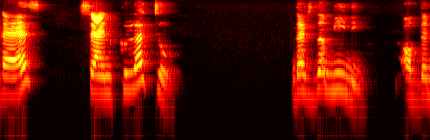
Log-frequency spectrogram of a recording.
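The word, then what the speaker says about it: sans-culotte: Maybe the spelling is written and there is a hyphen, but that is spelled or pronounced together. Sansculotte.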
